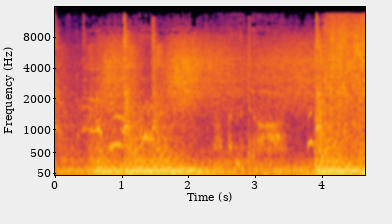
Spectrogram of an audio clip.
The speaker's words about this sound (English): The hatch Peters just closed is being dented from outside.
